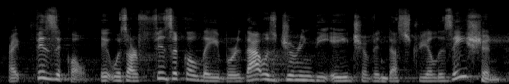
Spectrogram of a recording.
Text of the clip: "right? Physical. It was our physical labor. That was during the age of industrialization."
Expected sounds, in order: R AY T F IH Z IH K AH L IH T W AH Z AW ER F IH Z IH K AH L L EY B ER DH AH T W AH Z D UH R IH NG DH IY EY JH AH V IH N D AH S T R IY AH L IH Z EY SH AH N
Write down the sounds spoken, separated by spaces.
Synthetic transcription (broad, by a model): R AY T F IH Z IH K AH L IH T W AH Z AW ER F IH Z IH K L L EY B ER DH AH T W AH Z D UH R IH NG DH IY EY JH AH V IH N D AH S T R IY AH L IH Z EY SH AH N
